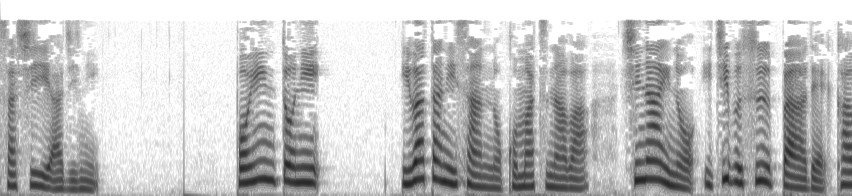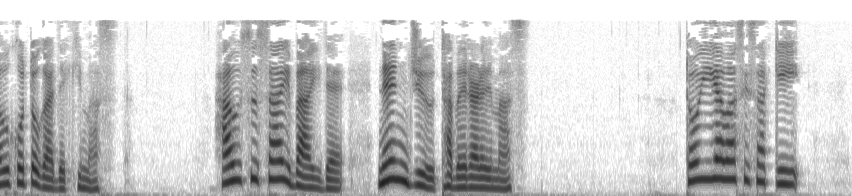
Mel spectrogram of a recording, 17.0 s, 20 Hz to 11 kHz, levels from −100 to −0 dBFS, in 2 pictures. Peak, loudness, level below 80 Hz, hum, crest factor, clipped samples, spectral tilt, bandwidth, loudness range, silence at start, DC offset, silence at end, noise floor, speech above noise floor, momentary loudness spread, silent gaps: -4 dBFS; -23 LUFS; -56 dBFS; none; 20 dB; under 0.1%; -6 dB/octave; 8 kHz; 3 LU; 0 s; under 0.1%; 0.55 s; -71 dBFS; 48 dB; 10 LU; none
